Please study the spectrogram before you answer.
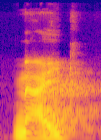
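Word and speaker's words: knight: Silent रहा है, हमने कहीं भी के का प्रोनाउंसिएशन नहीं किया है। No, knowledge, नाइट, knife, not, ठीक है।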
